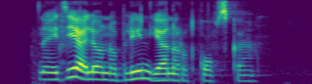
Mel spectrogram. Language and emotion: Russian, neutral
